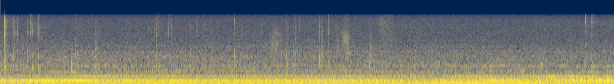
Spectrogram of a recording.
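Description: Scattered keystrokes on a computer keyboard, a few light clicks at a time, over a steady low hum.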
